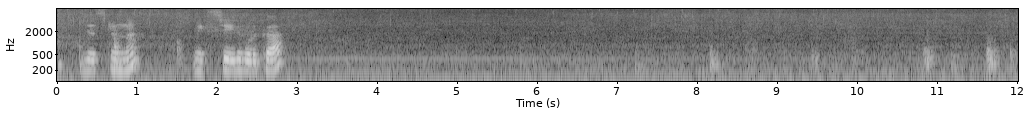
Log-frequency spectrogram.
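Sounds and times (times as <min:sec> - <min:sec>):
masala sizzling in a pan: 0:00.0 - 0:12.0
spatula knocking against pan: 0:10.7 - 0:12.0.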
